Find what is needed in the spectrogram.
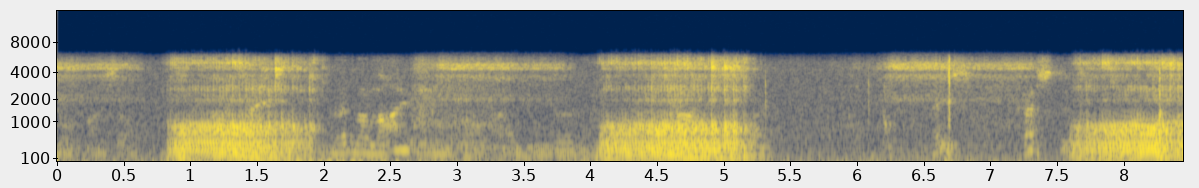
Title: Incredibly loud snoring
